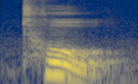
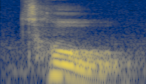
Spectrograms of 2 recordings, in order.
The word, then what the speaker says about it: tall: Look at my face when I pronounce a word like tall. Tall. So my tongue is not moving, it's staying up, kind of floating at the top of the mouth, as if I'm about to pronounce a L sound, but I'm just kind of stopping and not producing the full L sound. So tall or always, always.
